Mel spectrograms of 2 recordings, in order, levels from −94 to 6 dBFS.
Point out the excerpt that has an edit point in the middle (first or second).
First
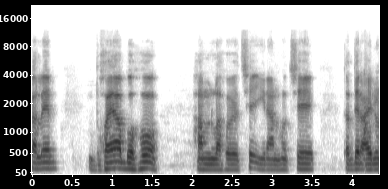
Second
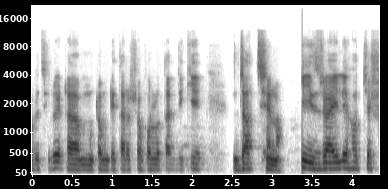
second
